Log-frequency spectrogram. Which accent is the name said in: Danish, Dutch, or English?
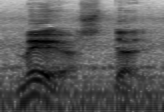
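Danish. The name is said in a Danish accent. "How is it pronounced in Danish?"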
